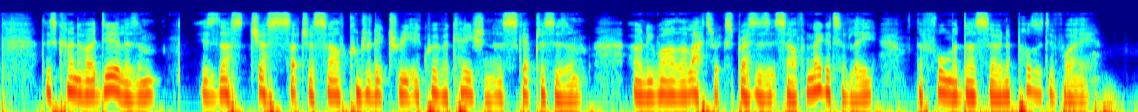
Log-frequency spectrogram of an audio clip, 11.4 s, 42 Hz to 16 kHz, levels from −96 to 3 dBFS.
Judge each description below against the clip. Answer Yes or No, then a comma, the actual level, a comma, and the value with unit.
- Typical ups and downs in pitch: No, narrow, 2.2 semitones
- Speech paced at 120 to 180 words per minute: Yes, average, 155 wpm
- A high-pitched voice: No, low, 110 Hz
